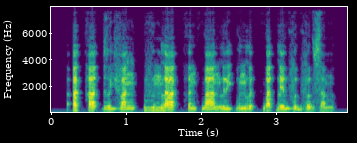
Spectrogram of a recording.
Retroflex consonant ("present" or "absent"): absent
